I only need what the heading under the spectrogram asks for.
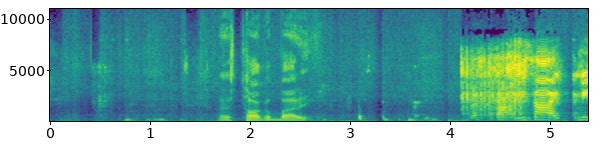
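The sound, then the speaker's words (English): A deck of reading cards is shuffled at the start of a reading: soft papery flicks and taps, a brief voice in the middle, then a loud, sustained riffling burst at the end. “I'm gonna get a few shuffles in.”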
